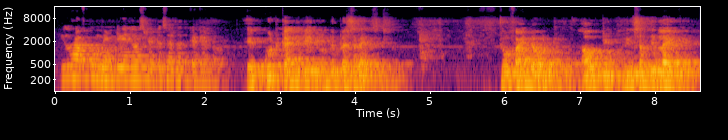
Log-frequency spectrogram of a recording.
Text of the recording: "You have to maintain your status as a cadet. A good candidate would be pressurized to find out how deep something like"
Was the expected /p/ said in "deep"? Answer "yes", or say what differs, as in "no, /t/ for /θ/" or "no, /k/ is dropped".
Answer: no, /b/ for /p/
